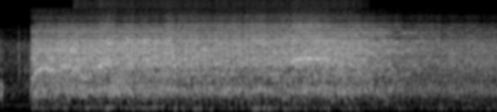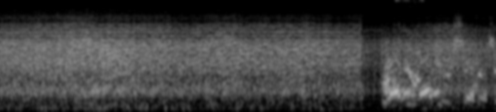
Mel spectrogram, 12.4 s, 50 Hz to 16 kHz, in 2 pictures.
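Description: CB radio speaker putting out a burst of loud static from a weak, fading long-distance AM signal on channel 17, with a faint voice buried in the hiss. It opens suddenly, eases off about halfway and cuts off suddenly near the end.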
